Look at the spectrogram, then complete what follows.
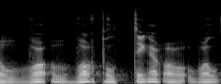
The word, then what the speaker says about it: Wolpertinger: It's called a Wolpertinger a Wolpertinger. Wolpertinger, yes, Wolpertinger, indeed. yeah, right. And in this particular book, for instance, there's a Wolpertinger, and this is a white cat with duck wings and antlers, right?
